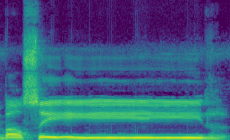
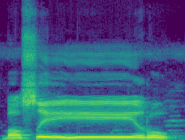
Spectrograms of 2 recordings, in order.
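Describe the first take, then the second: First: The word ends on r with lengthened vowel. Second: The word ends with a short u vowel. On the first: The reading stops at the end of the verse. "যদি আমরা থামি তাহলে হবে বাসির, রাটা সাকিন হবে, তিন আলিফ লম্বা হবে" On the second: The reading continues without stopping. "র পেশ রু"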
